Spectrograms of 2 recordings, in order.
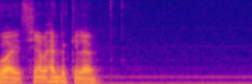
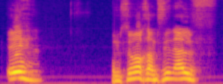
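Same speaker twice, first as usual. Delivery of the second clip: sudden high, loud "ايه؟" then a stunned question; can't believe the price; real shock at the number; shocked disbelief; 6 semitones higher, 5 dB louder than usual. Real, not acted.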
